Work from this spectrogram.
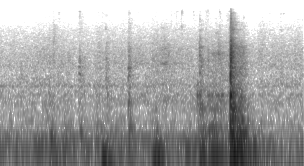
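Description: A door swings shut with a sharp, close knock that stands out over faint room noise, preceded by a few softer taps and bumps.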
